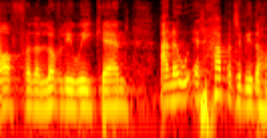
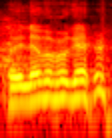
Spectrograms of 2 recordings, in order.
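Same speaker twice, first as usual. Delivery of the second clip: husband's reply; 3 semitones higher than usual. Retold or imitated. Husband Seamus answers.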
